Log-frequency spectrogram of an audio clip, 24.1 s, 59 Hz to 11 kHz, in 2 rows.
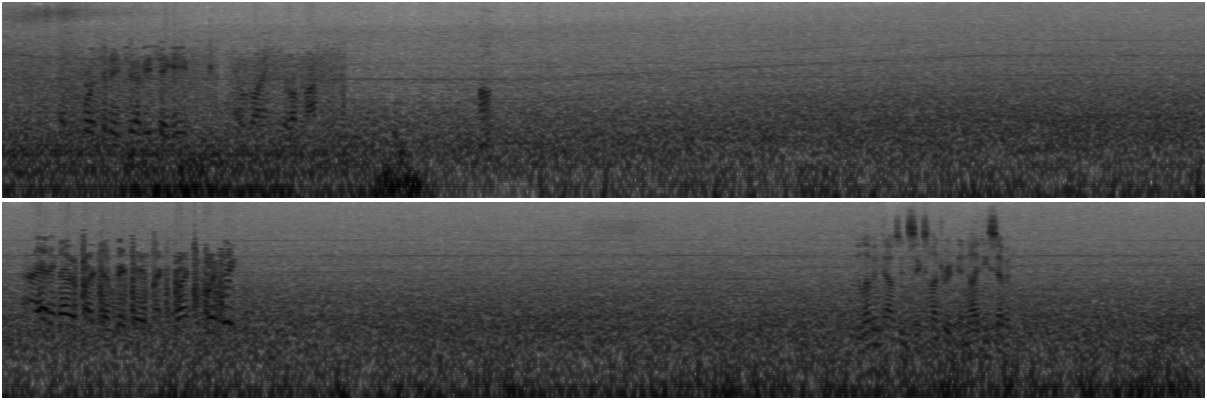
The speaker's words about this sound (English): SK737, you are clear to take off from runway B2.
